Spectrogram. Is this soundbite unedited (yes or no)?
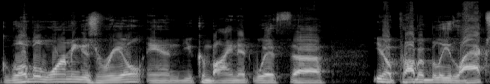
yes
